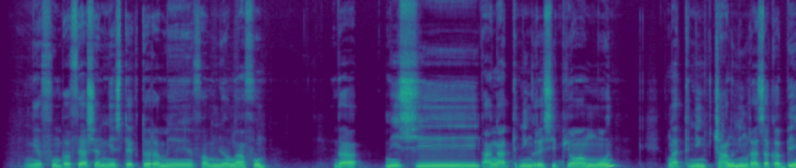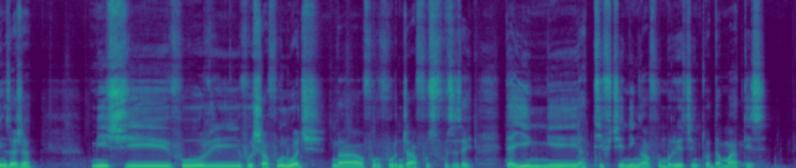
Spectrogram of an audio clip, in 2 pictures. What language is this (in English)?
Tesaka Malagasy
